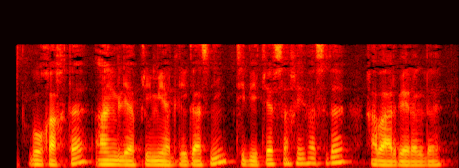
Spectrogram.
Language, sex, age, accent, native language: Uzbek, male, 18-24, Toshkent viloyati, Uzbek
